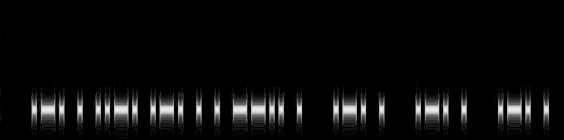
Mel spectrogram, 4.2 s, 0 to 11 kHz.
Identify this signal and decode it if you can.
Morse code, heard as a keyed tone, about 34 wpm, 600 Hz. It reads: REFREEZE RE RE RE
